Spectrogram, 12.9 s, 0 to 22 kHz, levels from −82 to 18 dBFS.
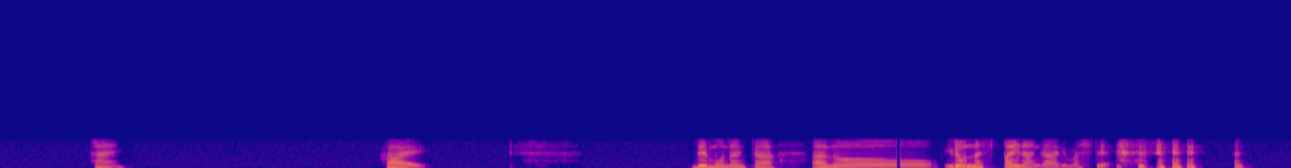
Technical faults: packet loss filled with silence

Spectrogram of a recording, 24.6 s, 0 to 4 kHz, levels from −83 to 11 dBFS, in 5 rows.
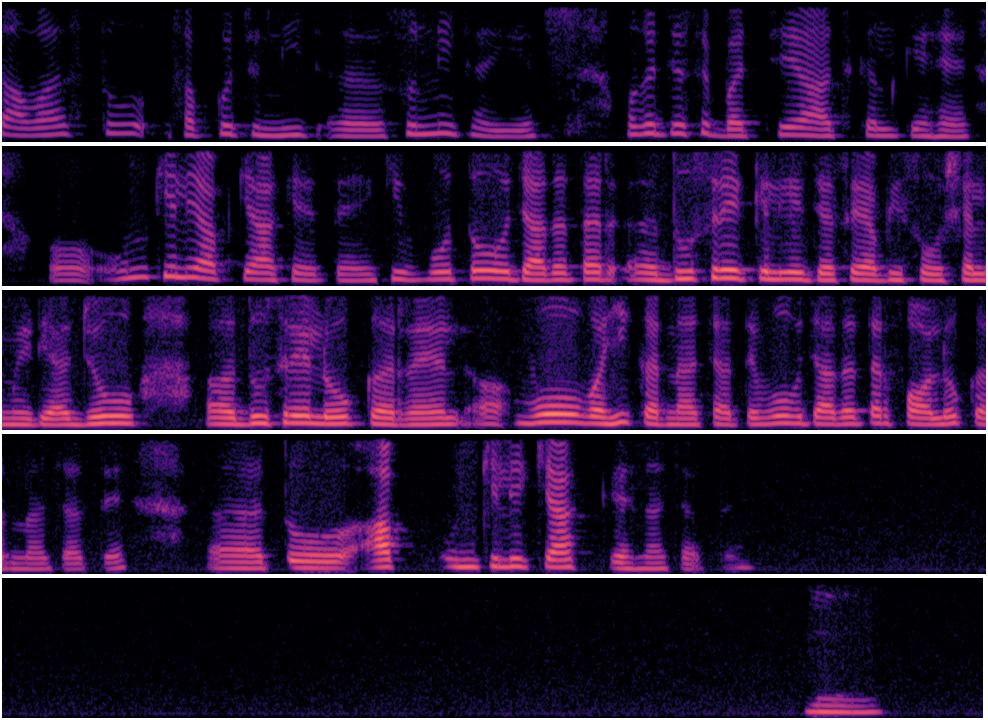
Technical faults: automatic gain rising

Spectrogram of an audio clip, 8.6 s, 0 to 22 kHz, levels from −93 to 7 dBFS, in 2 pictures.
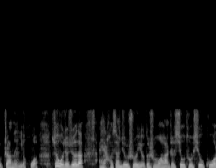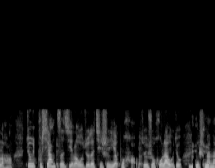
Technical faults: background gated by the echo canceller; echo leak; speech suppressed in double talk

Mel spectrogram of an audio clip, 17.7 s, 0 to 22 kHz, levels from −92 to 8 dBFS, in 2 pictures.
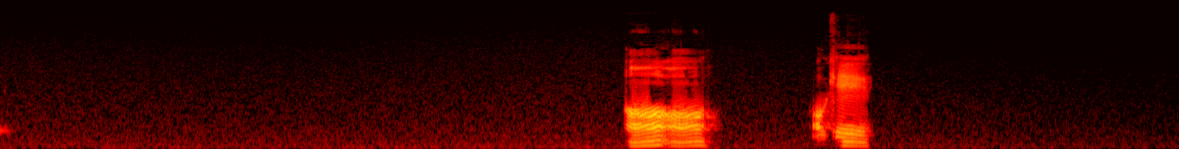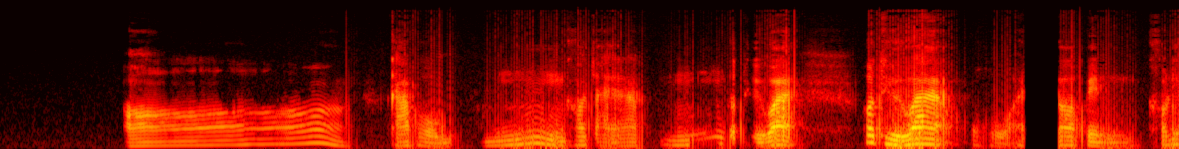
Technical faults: buffer tearing; digital broadcast dropout

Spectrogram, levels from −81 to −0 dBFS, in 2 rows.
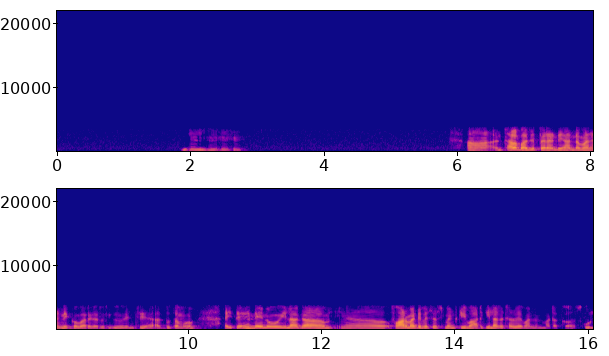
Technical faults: lost AMR speech frames

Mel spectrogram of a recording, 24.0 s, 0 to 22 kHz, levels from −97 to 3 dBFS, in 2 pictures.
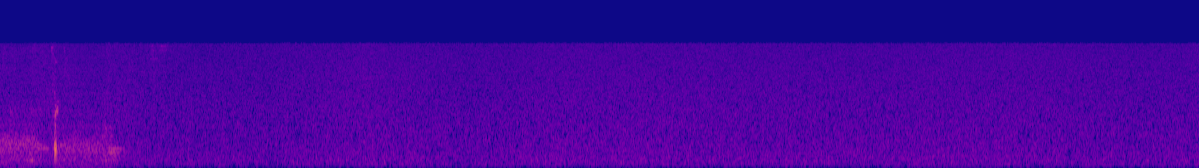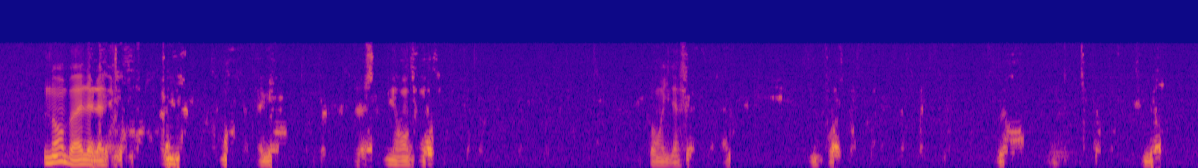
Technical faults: other side's voice leaking through; speech suppressed in double talk

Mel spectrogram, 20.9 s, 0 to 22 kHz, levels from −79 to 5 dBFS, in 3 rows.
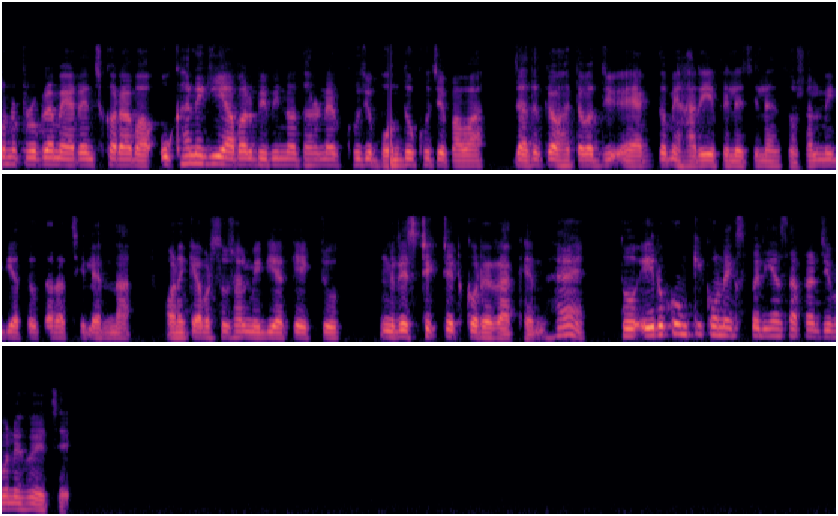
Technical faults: packet loss on an ADPCM call

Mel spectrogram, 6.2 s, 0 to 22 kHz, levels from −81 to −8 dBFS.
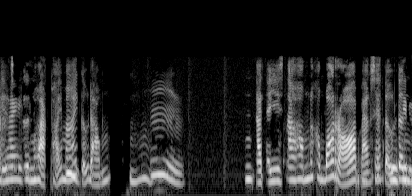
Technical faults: speech suppressed in double talk; background gated by the echo canceller; echo leak

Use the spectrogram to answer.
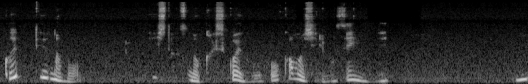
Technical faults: speech suppressed in double talk

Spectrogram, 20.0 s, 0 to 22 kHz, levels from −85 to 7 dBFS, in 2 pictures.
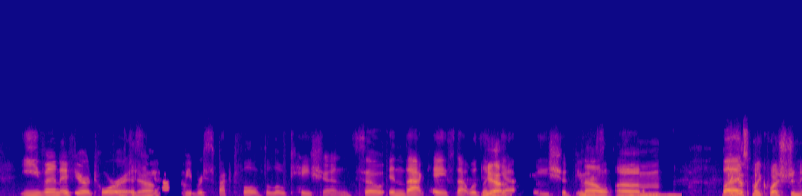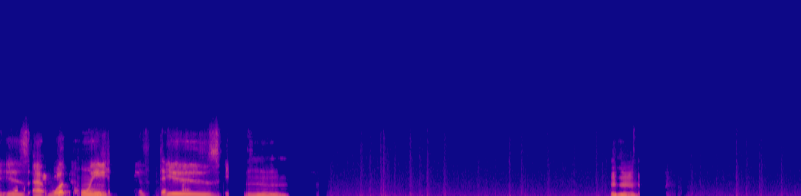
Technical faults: speech suppressed in double talk; echo leak; background gated by the echo canceller

